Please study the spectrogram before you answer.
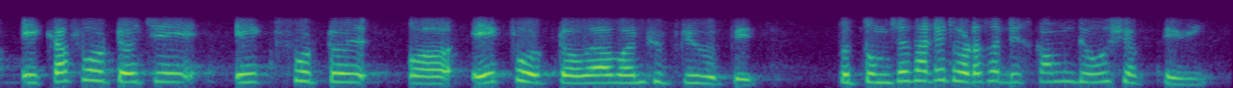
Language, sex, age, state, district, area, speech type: Marathi, female, 18-30, Maharashtra, Ahmednagar, rural, conversation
